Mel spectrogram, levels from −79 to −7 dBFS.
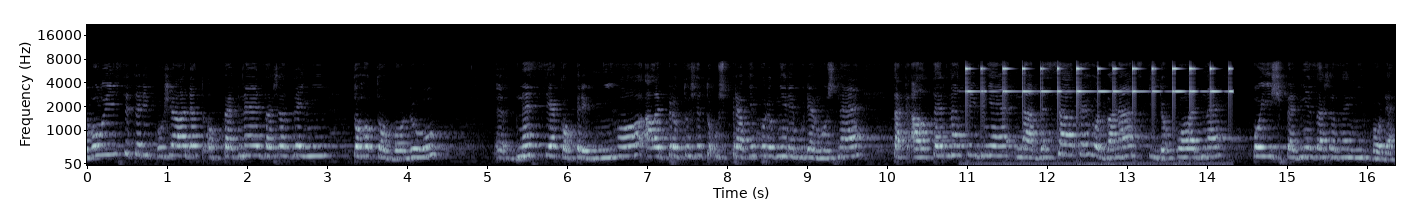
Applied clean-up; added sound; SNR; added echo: none; Glass; -5 dB; reverberation time 0.6 s.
